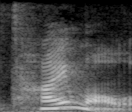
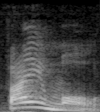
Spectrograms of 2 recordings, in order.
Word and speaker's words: thymol: The main ingredient in thyme that is so beneficial is thymol or thymol, depending on how you pronounce that.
